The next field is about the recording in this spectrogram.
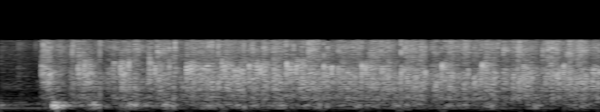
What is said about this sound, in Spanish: No me aplaudan mucho porque me voy a incorporar al selecto, aunque estoy grande para la casa, bueno, ser un aficionado.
